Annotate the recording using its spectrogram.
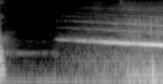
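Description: Police siren fading in, its wail gliding slowly down in pitch as it grows louder.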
